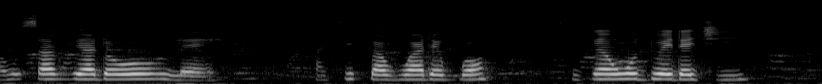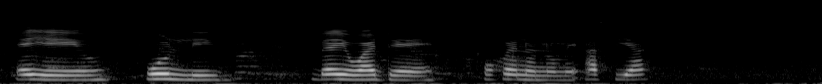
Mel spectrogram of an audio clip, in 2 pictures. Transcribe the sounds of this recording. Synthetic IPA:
a˨wu˦sa˦vi˦a˨ɖɛ˦wo˦lɛ˨ | a˨t̪i˦k͡pa˨vu˦a˨ɖɛ˨ɡ͡bɔ˦ | si˨ɡɛ̃˦wo˦d̪o˦e˦ɖɛ˦d͡ʒi˨˦ | e˦je˦ | wo˦li˨ | bɛ˦je˦wo˦a˨ɖɛ˨ | wo˦xɛ˦nɔ̃˨nɔ̃˨mɛ̃˨ʔa˨fi˦a˦

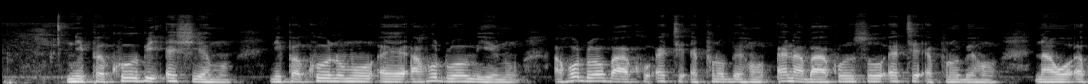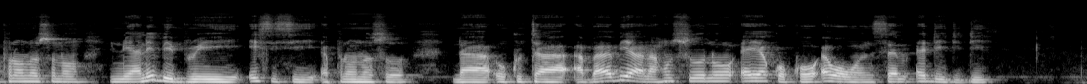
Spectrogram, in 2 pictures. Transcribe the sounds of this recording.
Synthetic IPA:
nĩ˨pʰa˨kʰu˦o˦bi˦ʔæ˦ɕi˨a˨mũ˨ | nĩ˨pʰa˨kʰu˦o˦nũ˦mʊ̃˦ɛ˦jɛ˦ʔa˨ɦʊ˦dʊ˨ɔ˦mĩ˨e˨nũ˦ | a˨ɦʊ˦dʊ˦ɔ˦baː˨kʰʊ˦ʔɛ˦tʰɪ˨ʔɛ˨pʰʊ˦nʊ̃˦bɪ˦ɦʊ̃˦ɛ˦nã˨baː˨kʰʊ˦n̩˦sʊ˦ɛ˦tʰɪ˨ʔɛ˨pʰʊ˦nʊ̃˦bɪ˦ɦʊ̃˦ | nã˨wɔ˨ʔɛ˨pʰʊ˦nʊ̃˦nʊ̃˦sʊ˦nʊ̃˦ | n̩˨nĩ˨a˨nɪ̃˦be˨bɾeː˨e˦si˨si˨ɛ˨pʰʊ˦nʊ̃˦nʊ̃˦sʊ˦ | nã˨ʔo˨kʰu˨tʰa˨a˨baː˨˦bi˦a˨nã˨ɦʊ̃˦su˦o˦nʊ̃˦ɛ˦jɛ˦kʰɔ˨kʰɔː˦ʔɛ˦wɔ˨wɔ̃˨n̩˨sɛ̃˦mɛ˦dɪ˨di˨di˦

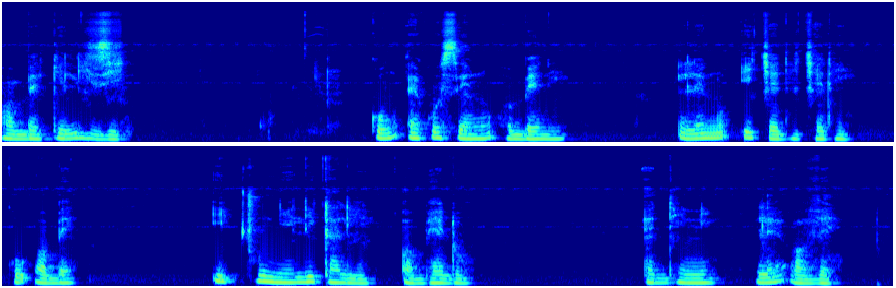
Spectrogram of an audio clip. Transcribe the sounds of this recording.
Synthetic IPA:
ɔ˨bɛ˨ke˨li˦zi˨ | ko˦ɛ˦ko˦sɛ˨nũ˦ɔ˨bɛ˨nẽ˨ | lɛ˦nṵ̃˦e˦t͡ʃɛ˨ɖe˨t͡ʃɛ˨ɖi˨ | ko˦ʔɔ˨bɛ˨ | i˦t͡ʃu˦nĩ˨˦e˨li˦ka˦li˨ | ɔ˨bɛ˨˦ɖo˦ | ɛ˨ɖe˨nĩ˦ | lɛ˦ɔ˨vɛ˨

